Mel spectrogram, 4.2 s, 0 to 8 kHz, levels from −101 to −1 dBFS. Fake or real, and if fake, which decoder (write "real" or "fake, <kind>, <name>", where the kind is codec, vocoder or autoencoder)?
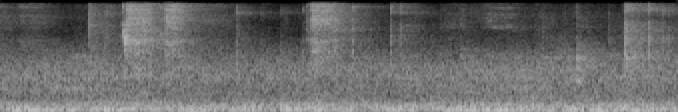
real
